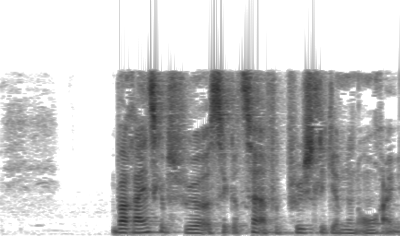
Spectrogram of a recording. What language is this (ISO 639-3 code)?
dan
